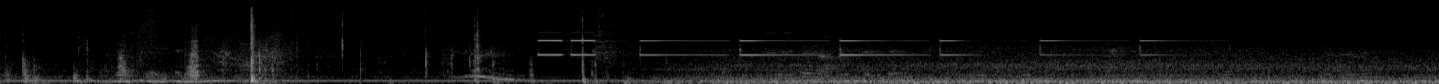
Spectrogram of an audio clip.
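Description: A car's electronic warning chime: two short beeps, then a two-tone ding repeating about once a second six times before stopping, with the ignition switched on in a 2016 Toyota Yaris sedan. A few sharp clicks and knocks from handling the car come before it.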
